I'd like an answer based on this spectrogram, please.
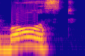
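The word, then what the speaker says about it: boast: ए एस टी, देखिए बी का उच्चारण हम क्या करते हैं ब, और ओ ए का उच्चारण हम ओ की मात्रा करते हैं, एस को हमने आधा स पढ़ना है और टी को ट पढ़ते हैं।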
